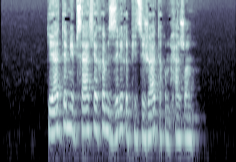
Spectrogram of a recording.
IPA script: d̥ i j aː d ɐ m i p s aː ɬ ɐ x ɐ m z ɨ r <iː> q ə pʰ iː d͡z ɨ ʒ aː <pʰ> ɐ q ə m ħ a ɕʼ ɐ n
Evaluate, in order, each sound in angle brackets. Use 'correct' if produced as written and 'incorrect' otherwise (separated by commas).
correct, incorrect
